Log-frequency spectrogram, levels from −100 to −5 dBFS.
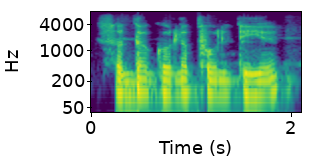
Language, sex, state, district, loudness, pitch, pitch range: Bengali, male, West Bengal, Malda, -17 LUFS, 110 Hz, 105-115 Hz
